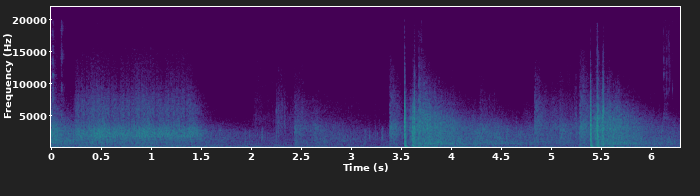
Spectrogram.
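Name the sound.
mortar fire in video game Mius Front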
